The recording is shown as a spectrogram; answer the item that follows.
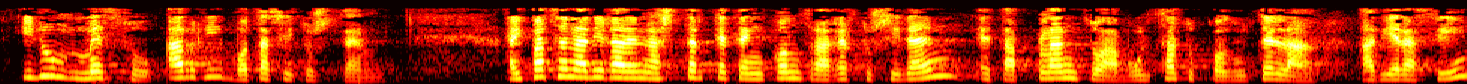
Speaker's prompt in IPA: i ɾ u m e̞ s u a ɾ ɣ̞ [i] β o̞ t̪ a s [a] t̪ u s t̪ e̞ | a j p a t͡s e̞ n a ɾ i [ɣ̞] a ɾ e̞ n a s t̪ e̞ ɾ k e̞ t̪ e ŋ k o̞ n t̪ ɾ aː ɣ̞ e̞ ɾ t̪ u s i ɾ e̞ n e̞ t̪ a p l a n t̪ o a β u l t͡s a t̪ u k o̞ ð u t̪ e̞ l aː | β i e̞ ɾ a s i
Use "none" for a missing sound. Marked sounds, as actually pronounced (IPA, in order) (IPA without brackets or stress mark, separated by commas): i, i, ɣ̞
